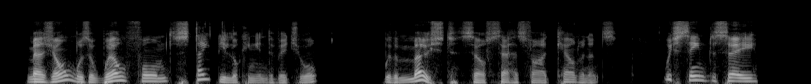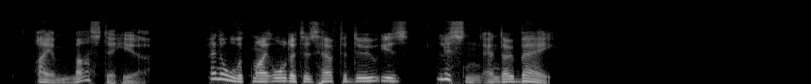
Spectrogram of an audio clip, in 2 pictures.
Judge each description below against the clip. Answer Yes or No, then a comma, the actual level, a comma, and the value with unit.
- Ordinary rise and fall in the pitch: No, wide, 7.7 semitones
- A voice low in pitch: Yes, low, 125 Hz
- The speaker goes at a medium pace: No, slow, 130 wpm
